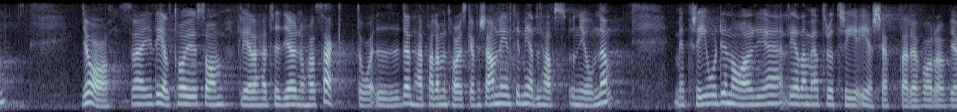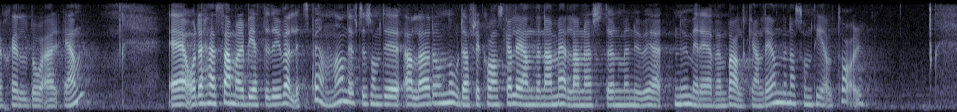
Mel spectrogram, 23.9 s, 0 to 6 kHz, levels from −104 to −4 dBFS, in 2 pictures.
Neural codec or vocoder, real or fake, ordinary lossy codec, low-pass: none; real; Opus, 64 kbps; 5.4 kHz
